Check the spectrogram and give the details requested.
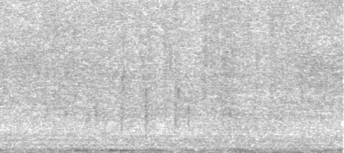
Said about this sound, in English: What I like to do is I like to rinse it off first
